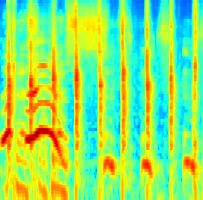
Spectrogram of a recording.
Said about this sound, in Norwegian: Yay! Vi klapper.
